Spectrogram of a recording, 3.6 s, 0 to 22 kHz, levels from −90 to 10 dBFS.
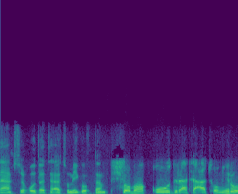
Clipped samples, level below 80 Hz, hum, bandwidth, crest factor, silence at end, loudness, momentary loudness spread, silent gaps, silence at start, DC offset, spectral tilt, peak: under 0.1%; -58 dBFS; none; 8 kHz; 16 dB; 0 s; -20 LUFS; 4 LU; none; 0 s; under 0.1%; -6.5 dB/octave; -4 dBFS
